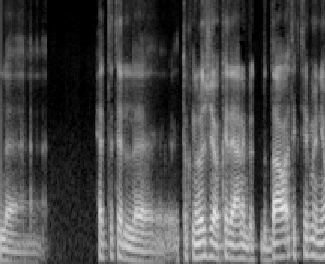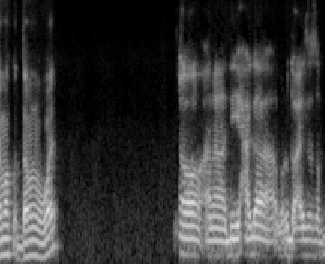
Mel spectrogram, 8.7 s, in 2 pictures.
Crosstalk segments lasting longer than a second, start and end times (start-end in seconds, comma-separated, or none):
none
